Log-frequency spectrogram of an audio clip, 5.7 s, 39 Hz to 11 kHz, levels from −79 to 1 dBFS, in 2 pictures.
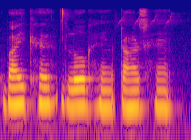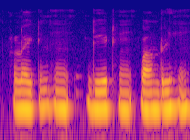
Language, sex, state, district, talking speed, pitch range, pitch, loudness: Hindi, male, Chhattisgarh, Raigarh, 125 wpm, 140-155 Hz, 145 Hz, -15 LUFS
